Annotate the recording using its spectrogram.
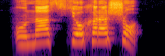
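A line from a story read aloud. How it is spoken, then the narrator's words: Growling. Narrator (Russian): прорычал магистр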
